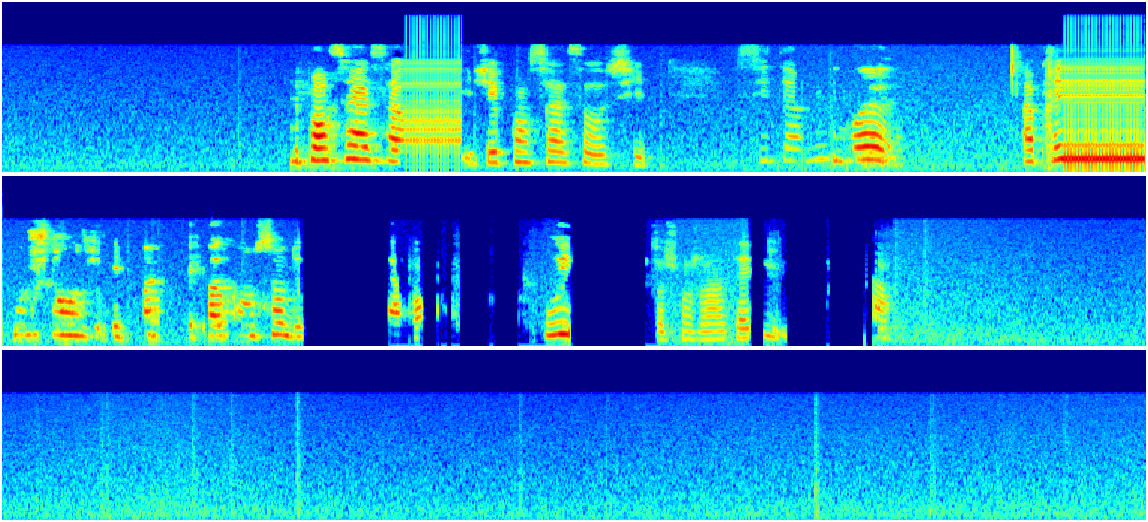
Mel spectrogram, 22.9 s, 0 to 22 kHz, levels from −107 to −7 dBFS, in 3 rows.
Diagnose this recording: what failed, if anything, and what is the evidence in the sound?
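System hang loop, 2.69 to 3.07 s and again 7.08 to 7.62 s, at the driver or buffer stage. Each time one 23.22 ms slice of audio repeats exactly, 16 times and then 23 times. The result is a steady 43.1 Hz buzz rather than a stutter, because the loop is so short. That loop length fits a 1024-sample buffer that the hardware kept replaying after the host stopped refilling it. Roughly 0.4 s and then 0.5 s of speech is lost.

One channel inverted, 4.41 to 5.54 s, most probably in wiring or the driver. For just over a second the centred speech collapses by about 19 dB and sounds faint. This is the sign of opposite-polarity channels cancelling when summed to mono. Only the small difference between left and right survives. The likely cause is one leg of the stereo pair flipped in polarity.

Speech suppressed in double talk, 9.62 to 10.58 s, 11.40 to 12.01 s and 12.63 to 13.49 s, in the call processing. 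In each stretch the talker's speech sinks by as much as roughly 40 dB, then recovers. That pattern is likely the echo canceller failing to separate the near talker from loudspeaker echo while both sides spoke. It then attenuated everything, within a band that already stops at 8 kHz from the call chain.

Other side's voice leaking through, 10.62 to 10.67 s, also in call processing. A brief 50 ms scrap of a second voice is audible, sitting around 35 dB below the main speech. Its timing, tucked between suppression episodes, points to the canceller likely leaving a residue of the far-end loudspeaker signal in the microphone path.

Background gated by the echo canceller, 10.86 to 11.12 s, in call processing. The room tone drops by about 34 dB for roughly a third of a second and then returns. The canceller clamped the microphone while the loudspeaker played and released it when it let go.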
